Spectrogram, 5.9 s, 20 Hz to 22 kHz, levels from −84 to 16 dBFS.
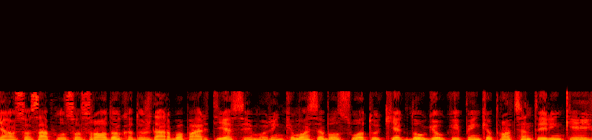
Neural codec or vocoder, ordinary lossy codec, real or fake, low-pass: none; AAC, 24 kbps; real; 19.8 kHz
